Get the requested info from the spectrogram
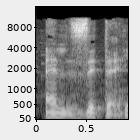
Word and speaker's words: elles étaient: But because elle is plural, you make that liaison there. Can you say it? – Elles étaient. – Yeah, the z sound.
